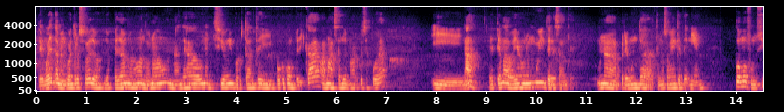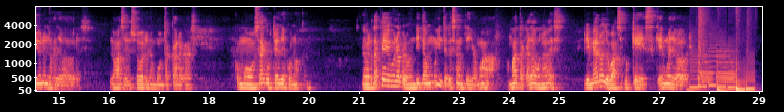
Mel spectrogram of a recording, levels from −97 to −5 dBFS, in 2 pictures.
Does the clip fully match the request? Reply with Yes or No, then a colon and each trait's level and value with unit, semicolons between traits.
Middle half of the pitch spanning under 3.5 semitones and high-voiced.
No: narrow, 2.4 semitones; low, 135 Hz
